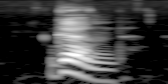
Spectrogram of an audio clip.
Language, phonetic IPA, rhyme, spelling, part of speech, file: Hungarian, [ˈɡømb], -ømb, gömb, noun, Hu-gömb.ogg
- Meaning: sphere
